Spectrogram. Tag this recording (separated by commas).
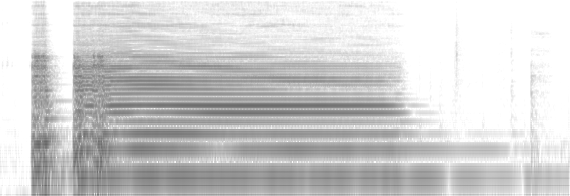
Musical instrument, Bowed string instrument, Music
